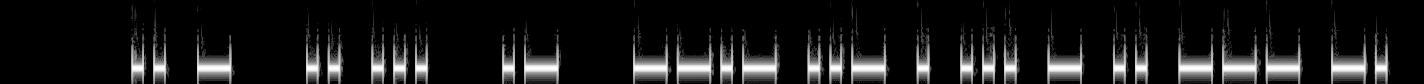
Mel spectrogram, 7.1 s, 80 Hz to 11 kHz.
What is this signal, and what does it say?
Morse code, heard as a keyed tone, about 22 wpm, 700 Hz. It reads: IT IS A QUESTION
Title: Sentences from Top 1100 Words 22wpm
